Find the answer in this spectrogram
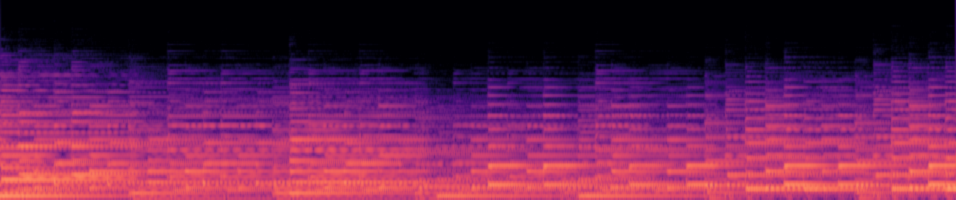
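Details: Steady piano music plays throughout, with sustained chords and no animal sounds.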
